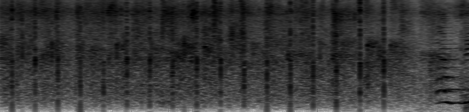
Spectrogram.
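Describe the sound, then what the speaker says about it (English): Audience of schoolchildren and adults applauding their teachers after a school nativity play, steady close clapping with sharp individual claps standing out, swelling slightly toward the end. "can you give your teachers a round of applause?"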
